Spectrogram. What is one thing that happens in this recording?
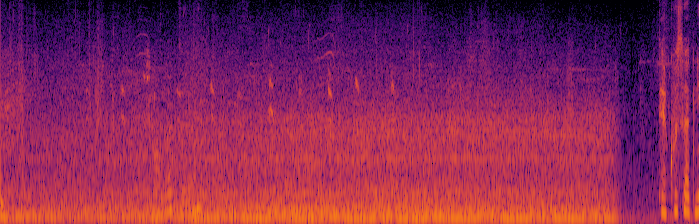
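A boat engine hums steadily nearby.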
